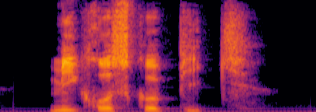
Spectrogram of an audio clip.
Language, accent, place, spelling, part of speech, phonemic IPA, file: French, France, Lyon, microscopique, adjective / noun, /mi.kʁɔs.kɔ.pik/, LL-Q150 (fra)-microscopique.wav
- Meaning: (adjective) microscopic; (noun) Norse (2½-point type)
